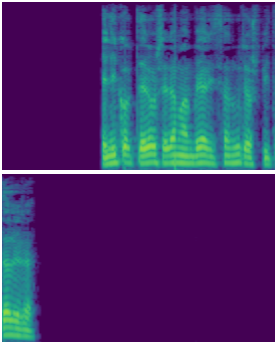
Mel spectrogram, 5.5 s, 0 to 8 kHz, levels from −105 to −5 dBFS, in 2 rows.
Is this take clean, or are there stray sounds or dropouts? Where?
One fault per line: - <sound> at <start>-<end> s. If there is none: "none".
none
